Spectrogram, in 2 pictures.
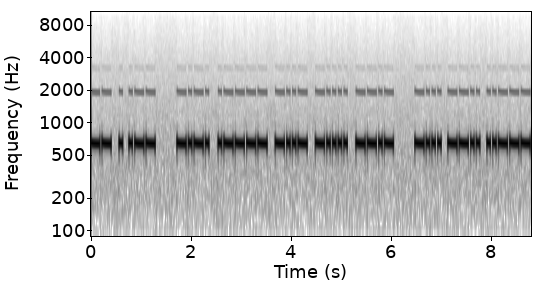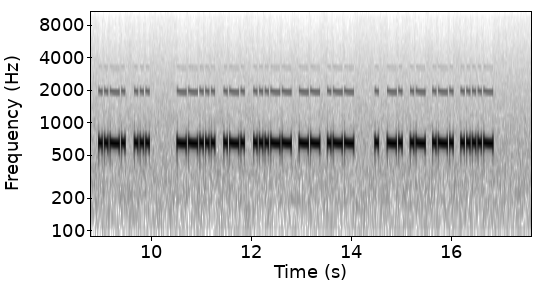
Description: Morse code, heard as a keyed tone, hand-sent with a paddle, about 21 wpm, 640 Hz. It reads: … C1X6Q BZ2FS 7R3MW ENAR4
